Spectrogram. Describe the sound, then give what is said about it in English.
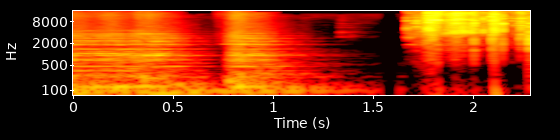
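A low, steady humming tone cuts off, then glass shatters in a sudden loud crash, followed by a second of bright, scattered tinkling shards. “Uh-oh, sounds like you need some new glass.”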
